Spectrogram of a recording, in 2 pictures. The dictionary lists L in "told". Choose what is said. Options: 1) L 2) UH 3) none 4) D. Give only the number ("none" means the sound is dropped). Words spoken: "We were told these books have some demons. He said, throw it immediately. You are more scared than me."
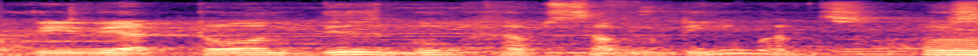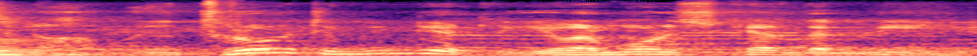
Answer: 1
